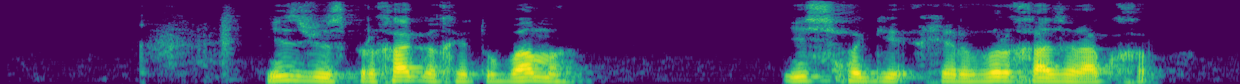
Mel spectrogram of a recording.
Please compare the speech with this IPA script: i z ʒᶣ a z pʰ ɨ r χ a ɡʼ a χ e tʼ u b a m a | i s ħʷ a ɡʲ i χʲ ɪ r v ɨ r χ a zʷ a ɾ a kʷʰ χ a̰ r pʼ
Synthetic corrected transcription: i z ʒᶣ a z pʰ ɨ r χ a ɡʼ a χ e tʼ u b a m a | i s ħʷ a ɡʲ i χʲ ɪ r v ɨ r χ a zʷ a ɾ a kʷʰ χ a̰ r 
